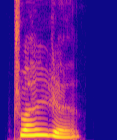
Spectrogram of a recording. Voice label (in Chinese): "专人", Chinese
